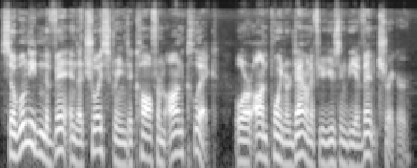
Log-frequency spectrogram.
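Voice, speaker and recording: Man, tutorial presenter, scripted instructional narration, methodical, medium pitch, dry close-mic voice-over. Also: animated, brisk, darkish tone, dry recording. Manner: methodical, step-by-step explaining. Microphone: close mic, screen-recording voice-over.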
